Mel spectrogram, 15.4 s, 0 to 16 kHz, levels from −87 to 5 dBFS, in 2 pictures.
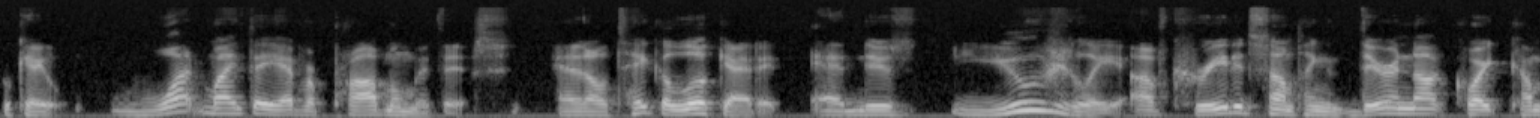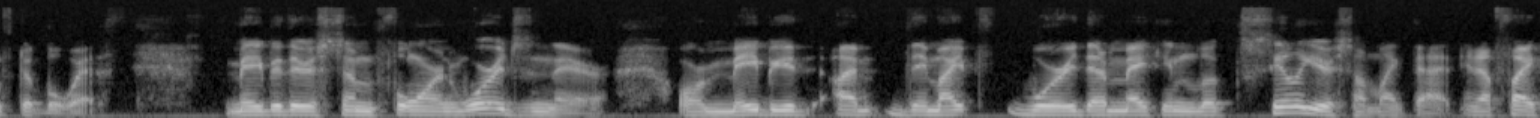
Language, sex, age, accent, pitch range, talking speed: English, male, 50-69, American, 115-145 Hz, 205 wpm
